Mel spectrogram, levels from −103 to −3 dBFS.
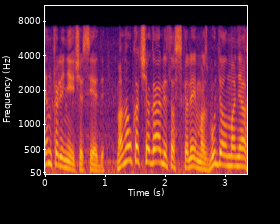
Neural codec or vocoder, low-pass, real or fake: none; 7.2 kHz; real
